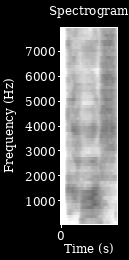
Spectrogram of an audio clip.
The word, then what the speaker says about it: cosh: cosine of X now we pronounce these Cinch of X and cosh of x sense of X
